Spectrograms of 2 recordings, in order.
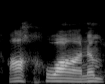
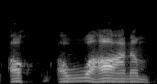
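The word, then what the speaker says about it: आह्वानम्: Ahwanam. You cannot make it avvahanam.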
